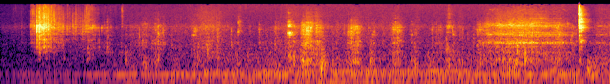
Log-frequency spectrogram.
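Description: A bite into a slice of buttered toast about half a second in, then chewing with scattered small crunches, and a sharp click near the end.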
